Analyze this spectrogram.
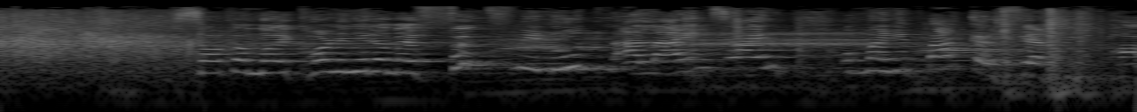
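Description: A woman speaks with animation, heard through a television loudspeaker.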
